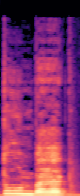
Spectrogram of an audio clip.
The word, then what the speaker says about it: Thunberg: I've noticed so many guys mispronounce the name. She says it a bunch of times. She says it all cute up front, but it's Greta Thunberg.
